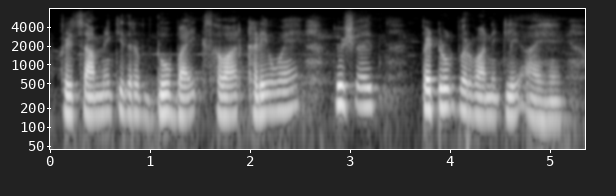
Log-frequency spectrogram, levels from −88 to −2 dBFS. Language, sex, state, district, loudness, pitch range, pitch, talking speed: Hindi, female, Gujarat, Valsad, -19 LUFS, 155-190 Hz, 165 Hz, 200 wpm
